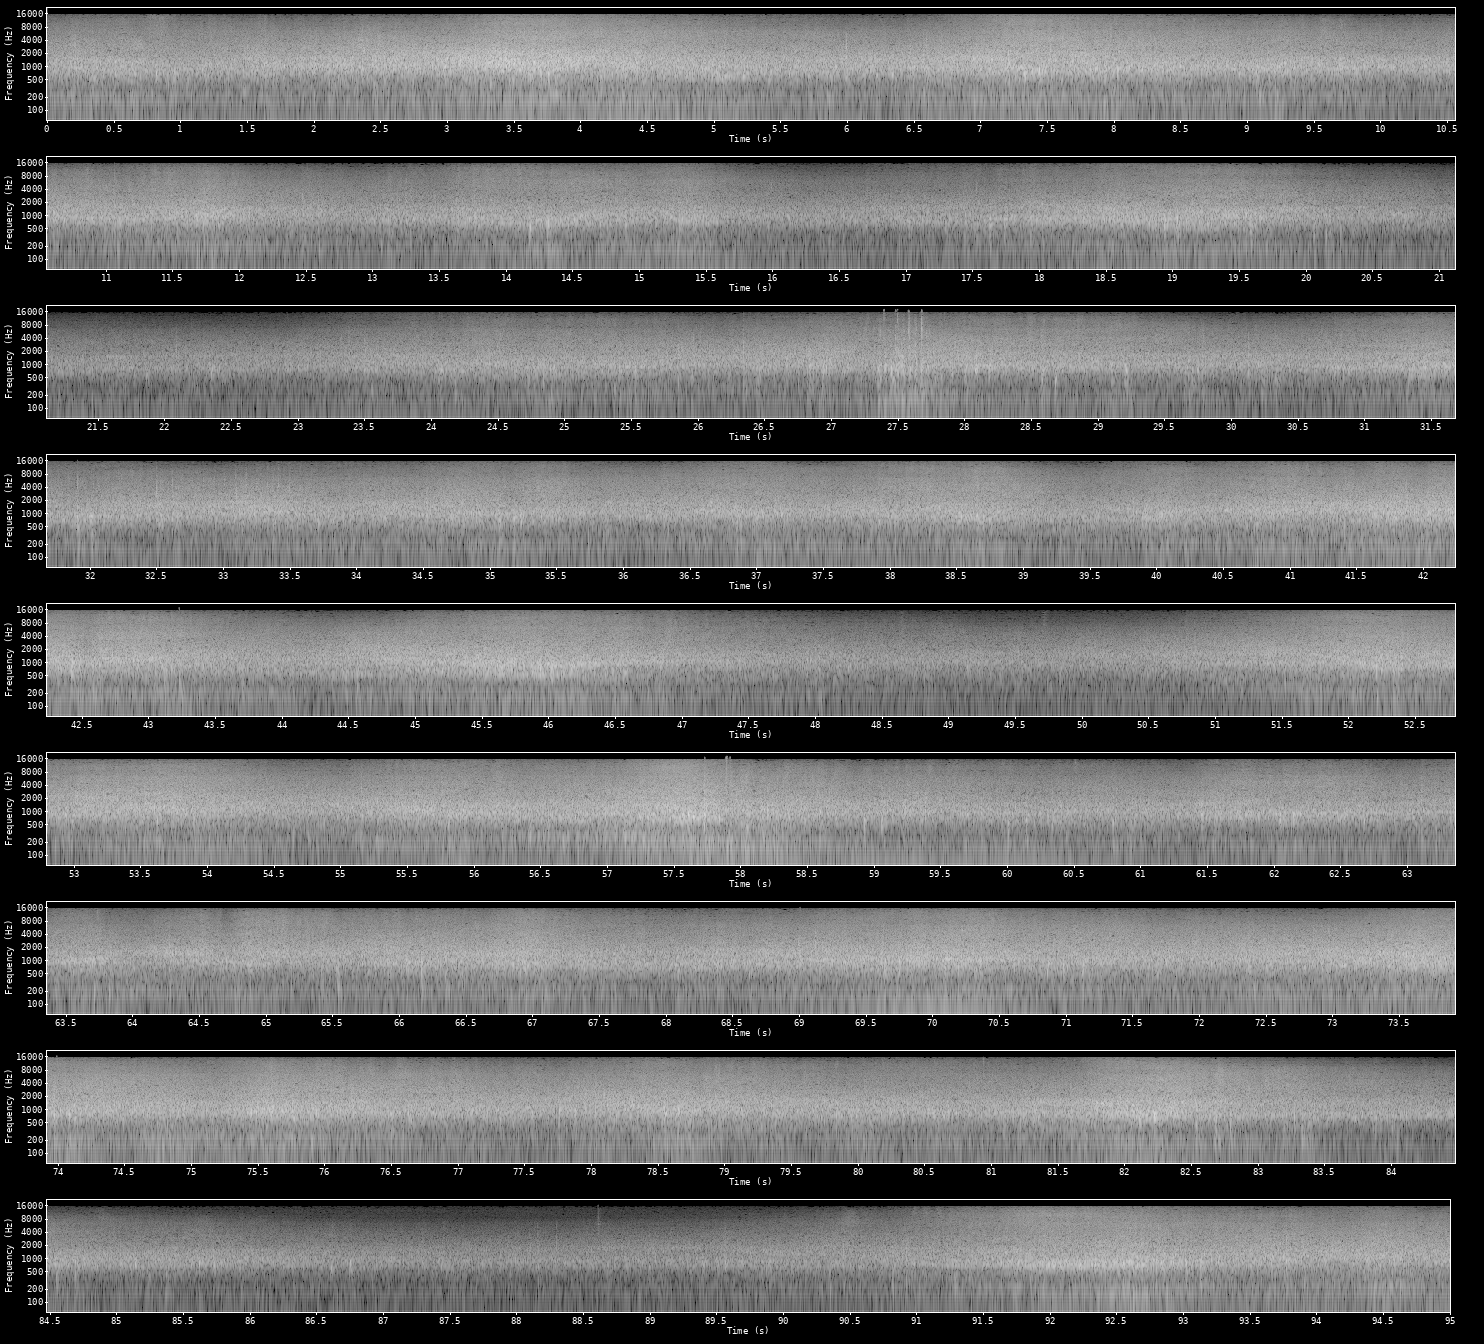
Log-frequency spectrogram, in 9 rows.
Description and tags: GBB center span east
Ambient recording of the Golden Gate Bridge in San Francisco, CA, USA at the center of the span, east side: traffic noise. Recorded December 18, 2008 using a Sony PCM-D50 recorder with wind sock.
